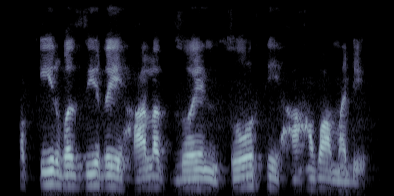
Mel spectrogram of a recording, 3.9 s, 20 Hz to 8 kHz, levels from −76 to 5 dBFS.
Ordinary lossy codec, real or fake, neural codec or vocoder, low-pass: Opus, 32 kbps; real; none; 7.2 kHz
